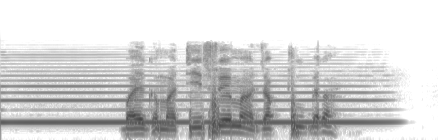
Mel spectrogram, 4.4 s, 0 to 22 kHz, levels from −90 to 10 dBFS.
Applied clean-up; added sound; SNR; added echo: none; Wind instrument, woodwind instrument; 3 dB; none.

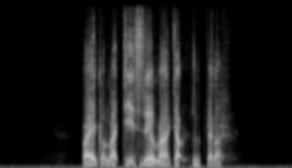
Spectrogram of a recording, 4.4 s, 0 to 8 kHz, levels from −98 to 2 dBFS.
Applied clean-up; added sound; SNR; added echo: neural diffusion model UNIVERSE++.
